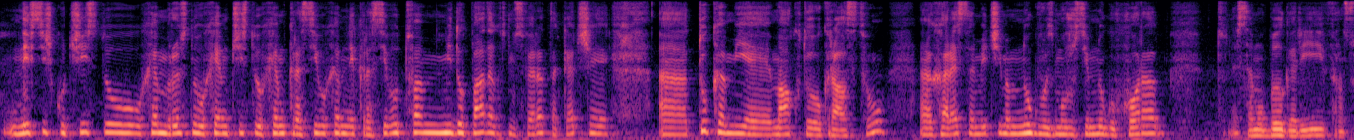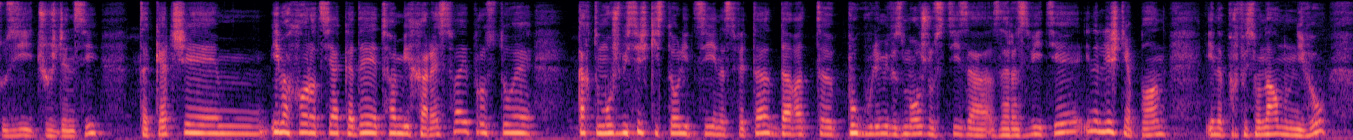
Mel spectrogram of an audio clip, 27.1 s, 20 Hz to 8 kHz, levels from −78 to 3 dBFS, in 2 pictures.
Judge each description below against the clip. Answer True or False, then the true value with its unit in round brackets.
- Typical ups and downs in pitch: True (3.5 semitones)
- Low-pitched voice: False (160 Hz)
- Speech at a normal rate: True (155 wpm)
